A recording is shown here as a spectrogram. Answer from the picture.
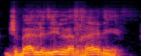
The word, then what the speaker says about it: Jamal al-Din al-Afghani: Jamal al-Din al-Afghani.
